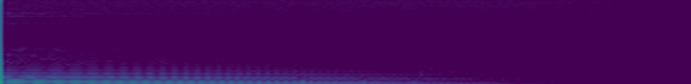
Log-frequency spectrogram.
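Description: Deep sub-bass tone, the last note of an electronic outro sting, held steady and fading away until it dies out near the end.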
